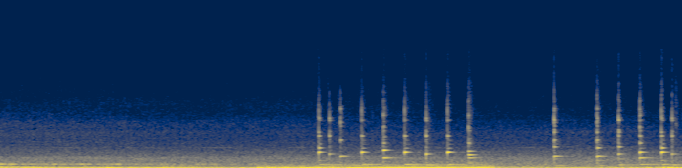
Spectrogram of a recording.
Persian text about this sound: صدرا توی خیابون با ماشین در حال حرکت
